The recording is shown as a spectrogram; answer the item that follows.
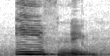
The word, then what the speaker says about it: evening: Từ này thì mình cố gắng là mình chỉ đọc thành hai âm tiết thôi là evening nhá. Đừng có đọc là evening như chưa? Đọc thành ba âm tiết là sai đấy, như chưa?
